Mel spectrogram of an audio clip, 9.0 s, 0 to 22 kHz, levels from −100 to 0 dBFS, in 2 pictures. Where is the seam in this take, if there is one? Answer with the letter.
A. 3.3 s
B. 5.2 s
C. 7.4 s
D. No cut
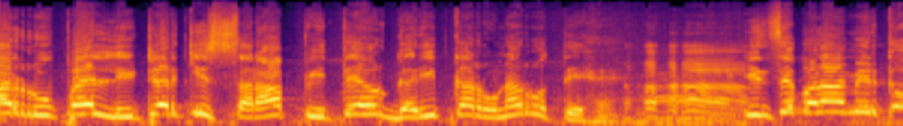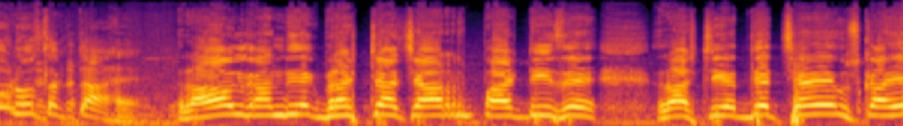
B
